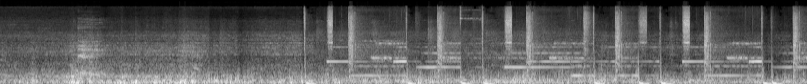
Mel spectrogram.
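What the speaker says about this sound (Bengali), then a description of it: "কটক স্টেশন থেকে কিন্তু ট্রেন ছেড়ে দিয়েছে" A Howrah to Puri train, just departed Cuttack station, rumbles along steadily with rhythmic clattering of wheels over rail joints, loud and close, with sharp metallic clicks in the second half.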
